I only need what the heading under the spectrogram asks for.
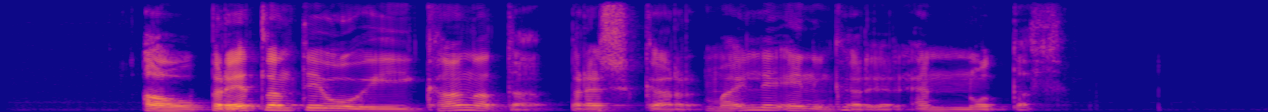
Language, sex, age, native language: Icelandic, male, 30-39, Icelandic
